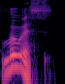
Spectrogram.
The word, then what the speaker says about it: Louis: It's spelled L-O-U-I-S-C-K. – Yeah, but that's Louis. – It's not, though. It's pronounced Louis.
